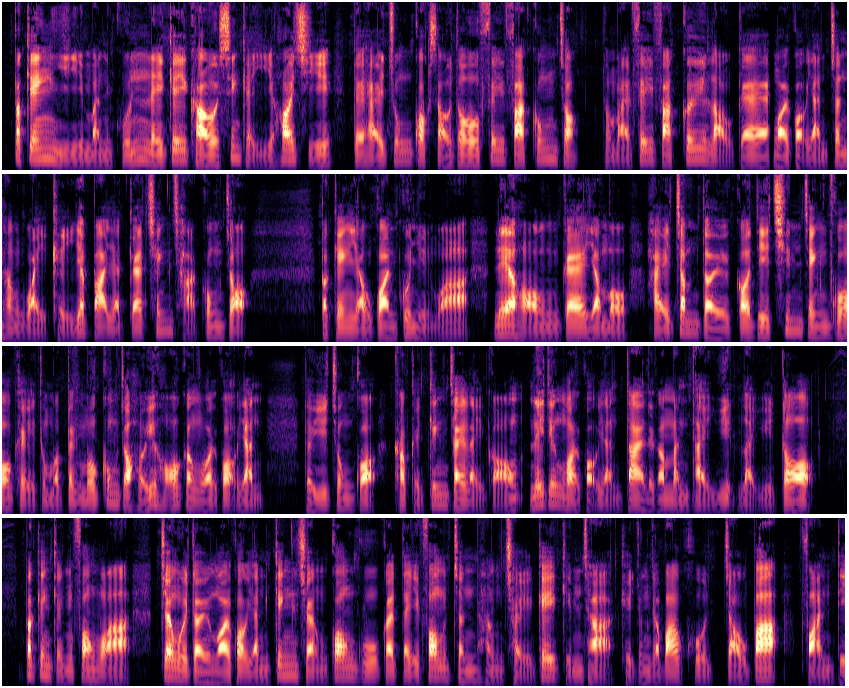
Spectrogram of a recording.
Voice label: cantonese, news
